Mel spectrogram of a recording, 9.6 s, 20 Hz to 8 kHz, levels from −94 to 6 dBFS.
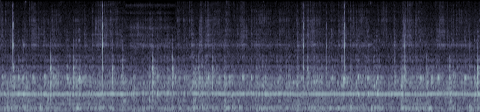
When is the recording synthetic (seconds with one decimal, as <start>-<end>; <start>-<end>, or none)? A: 2.5-3.5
